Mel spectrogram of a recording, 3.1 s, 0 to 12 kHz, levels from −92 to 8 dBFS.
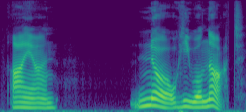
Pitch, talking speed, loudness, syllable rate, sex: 160 Hz, 95 wpm, -16 LUFS, 2.7 syllables/s, male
